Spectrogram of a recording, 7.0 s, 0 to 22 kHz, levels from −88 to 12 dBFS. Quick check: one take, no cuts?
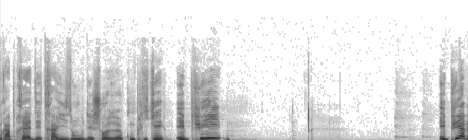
no; 1 cut; at 2.6 s

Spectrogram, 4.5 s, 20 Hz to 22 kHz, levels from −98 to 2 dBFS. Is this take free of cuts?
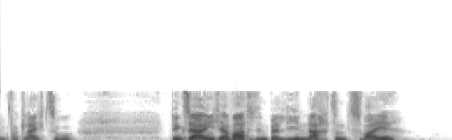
no; 1 cut; at 1.9 s

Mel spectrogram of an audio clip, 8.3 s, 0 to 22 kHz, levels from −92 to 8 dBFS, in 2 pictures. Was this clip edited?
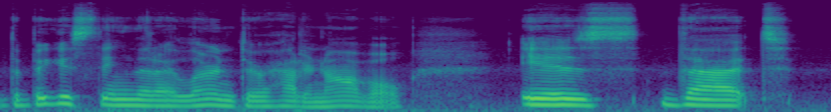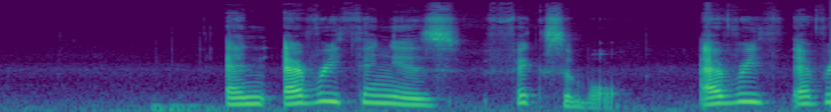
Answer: yes; 1 cut; at 1.5 s

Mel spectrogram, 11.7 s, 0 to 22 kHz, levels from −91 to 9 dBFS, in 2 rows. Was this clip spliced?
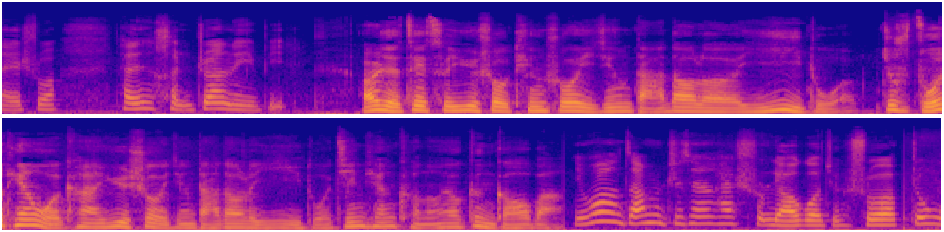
no; 0 cuts

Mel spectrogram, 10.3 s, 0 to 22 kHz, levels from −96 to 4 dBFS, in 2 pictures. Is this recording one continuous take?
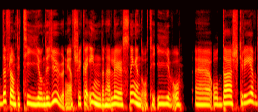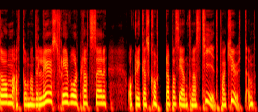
yes; 0 cuts

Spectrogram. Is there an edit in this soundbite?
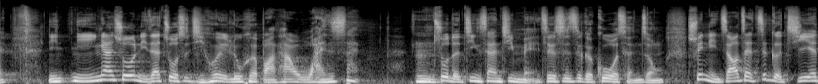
no; 0 cuts

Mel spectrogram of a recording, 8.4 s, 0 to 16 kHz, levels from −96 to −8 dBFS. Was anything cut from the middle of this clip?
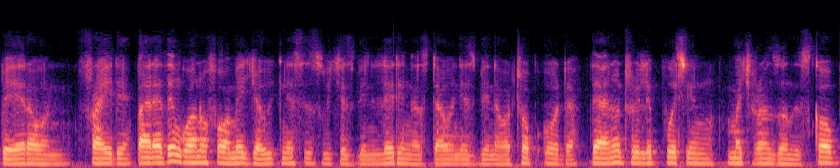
no; 0 cuts

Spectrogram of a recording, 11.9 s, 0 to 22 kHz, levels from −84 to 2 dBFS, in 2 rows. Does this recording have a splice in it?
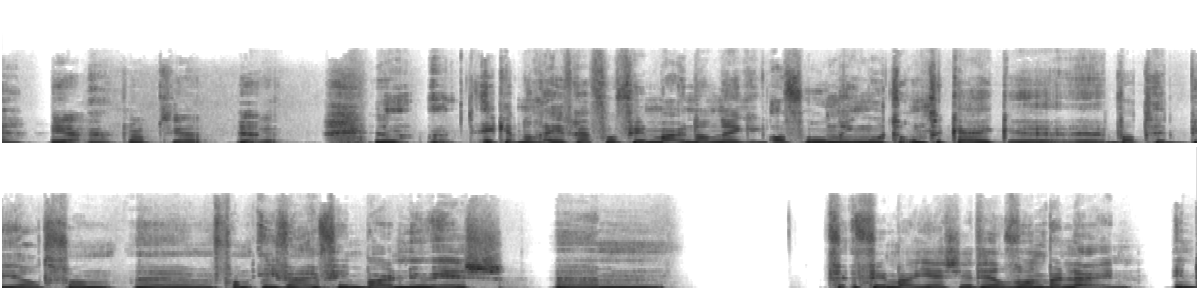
yes; 2 cuts; at 3.8 s, 5.5 s

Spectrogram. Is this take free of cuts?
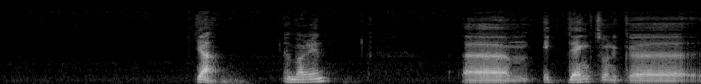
no; 2 cuts; at 5.4 s, 5.9 s

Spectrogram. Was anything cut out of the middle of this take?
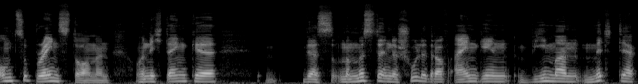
no; 0 cuts

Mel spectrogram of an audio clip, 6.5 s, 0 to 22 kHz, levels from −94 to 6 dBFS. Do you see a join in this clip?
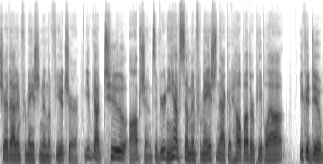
yes; 2 cuts; at 1.8 s, 3.3 s

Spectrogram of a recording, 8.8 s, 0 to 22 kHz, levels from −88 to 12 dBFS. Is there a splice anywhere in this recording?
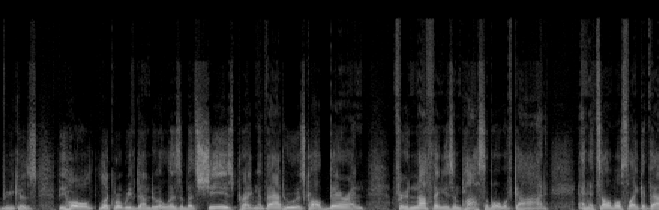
yes; 1 cut; at 1.3 s

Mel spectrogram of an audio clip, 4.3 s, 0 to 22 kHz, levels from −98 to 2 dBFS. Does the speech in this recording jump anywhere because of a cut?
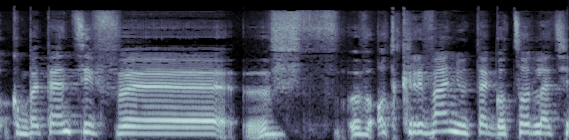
no; 0 cuts

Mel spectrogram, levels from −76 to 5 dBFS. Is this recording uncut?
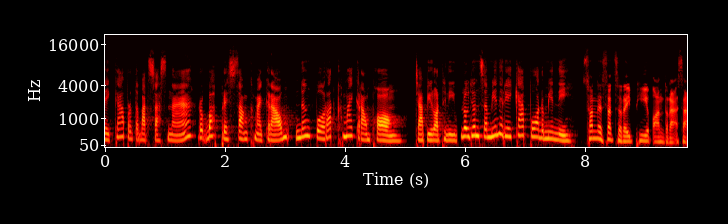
no; 4 cuts; at 1.5 s, 5.0 s, 5.9 s, 7.9 s

